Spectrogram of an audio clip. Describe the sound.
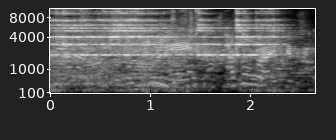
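A bell rings steadily throughout, its bright metallic tones sustained and fairly loud, with murmuring voices and background bustle underneath, fading slightly toward the end.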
